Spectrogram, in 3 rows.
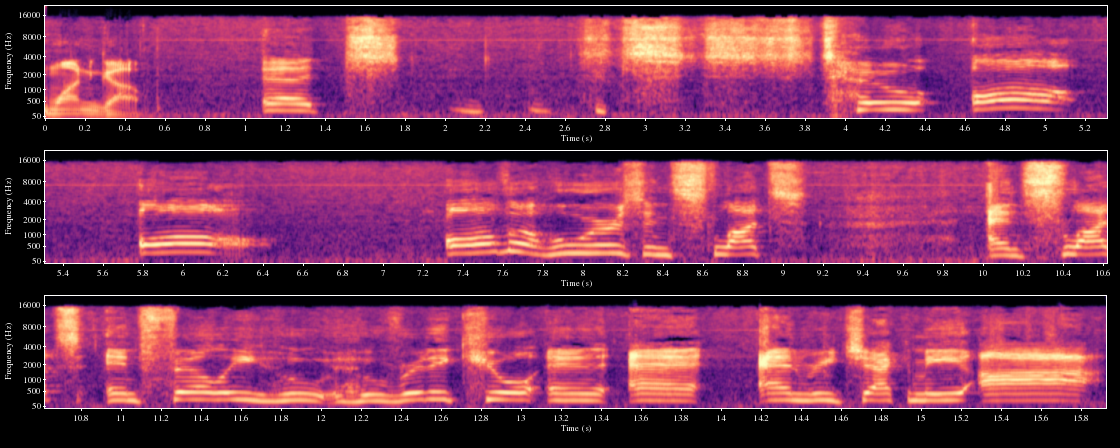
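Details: Stuttering in an adult man with a speech impediment who tries to say a phrase within 15 seconds on a radio game and does not finish in time.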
